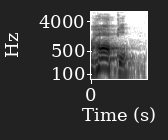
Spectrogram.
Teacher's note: A rótica inicial é sempre realizada como uma fricativa glotal H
